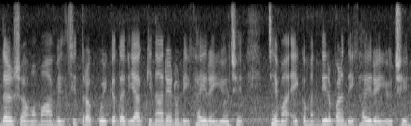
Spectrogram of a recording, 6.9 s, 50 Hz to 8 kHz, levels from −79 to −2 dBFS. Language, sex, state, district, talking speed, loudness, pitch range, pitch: Gujarati, female, Gujarat, Valsad, 140 wpm, -20 LUFS, 200-220 Hz, 210 Hz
